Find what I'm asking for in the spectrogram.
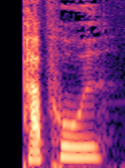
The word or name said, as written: paphoved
